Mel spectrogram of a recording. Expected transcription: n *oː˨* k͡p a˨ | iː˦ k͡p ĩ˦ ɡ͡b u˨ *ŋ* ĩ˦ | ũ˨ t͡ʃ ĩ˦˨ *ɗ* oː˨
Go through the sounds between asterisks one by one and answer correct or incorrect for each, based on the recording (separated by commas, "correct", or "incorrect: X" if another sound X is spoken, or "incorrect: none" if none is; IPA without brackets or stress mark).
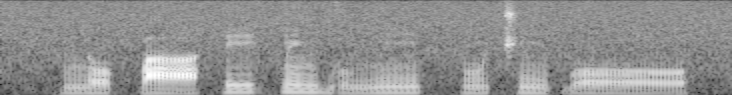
correct, correct, incorrect: ɓ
